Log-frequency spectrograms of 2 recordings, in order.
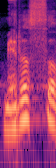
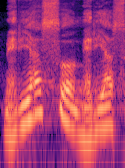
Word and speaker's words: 메르스: 세포와 세균과의 전쟁, 이상한 에볼라 바이러스, 메르스 바이러스. 제가 지난주 어디 집회 갔더만 그 장로님은 메리아스 이러시더라고요. 메르스를 발음을 못 하시네요. 자꾸 메리아스가 어떡해.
